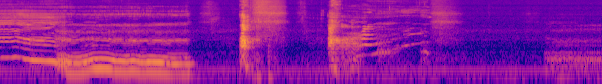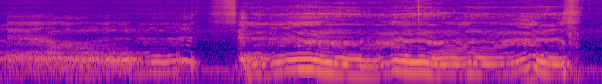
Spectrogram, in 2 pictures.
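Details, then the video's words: Boxer dog making funny sounds: wavering growl-moans that bend up and down in pitch, interrupted by a few sharp clicks or knocks, a quieter noisy stretch, then more undulating grumbles to the end. "Boxer Dog makes Funny Sounds"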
